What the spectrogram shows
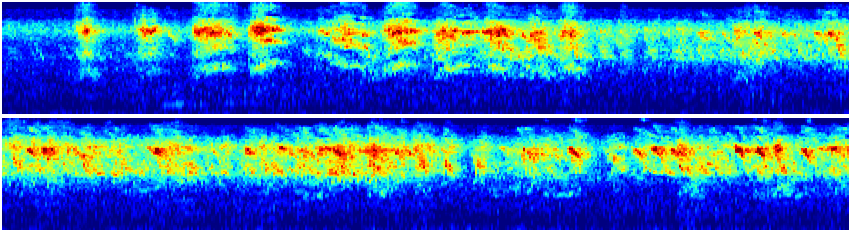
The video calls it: Real sound of beautiful sparrow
